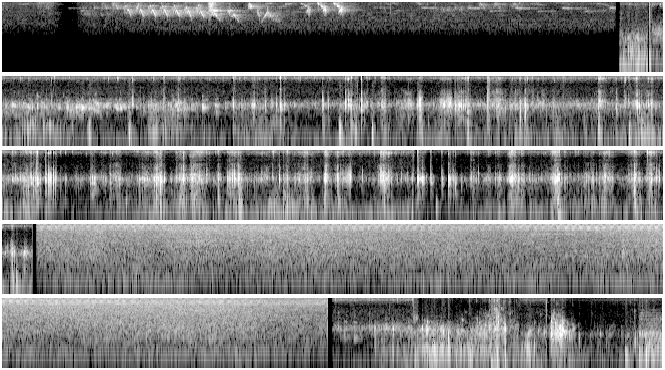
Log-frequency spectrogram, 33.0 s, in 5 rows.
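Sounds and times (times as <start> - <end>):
faint high hiss: 20.2 - 29.7.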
